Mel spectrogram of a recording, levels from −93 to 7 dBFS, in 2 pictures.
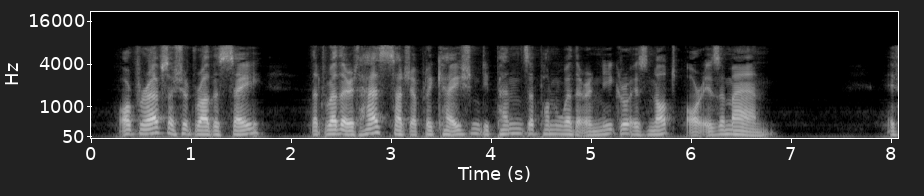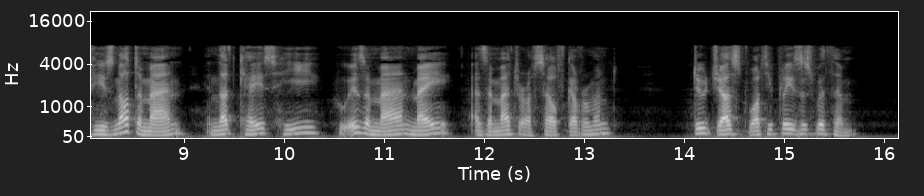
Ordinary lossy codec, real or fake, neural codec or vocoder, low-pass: MP3, 64 kbps; real; none; 7.2 kHz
